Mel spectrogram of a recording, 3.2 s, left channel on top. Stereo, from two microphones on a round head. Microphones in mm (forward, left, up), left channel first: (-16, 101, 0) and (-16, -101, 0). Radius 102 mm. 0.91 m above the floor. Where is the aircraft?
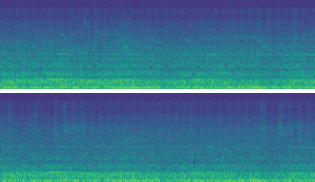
35° left (ahead or behind).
